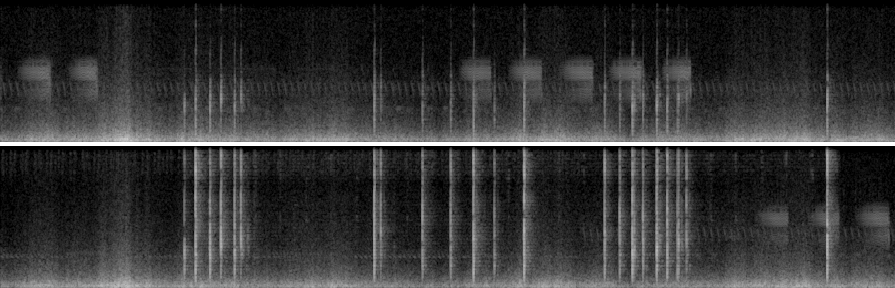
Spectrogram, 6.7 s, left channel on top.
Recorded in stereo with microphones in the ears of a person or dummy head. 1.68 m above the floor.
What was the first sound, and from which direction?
Tapping, 55° right (ahead or behind).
